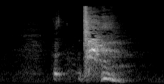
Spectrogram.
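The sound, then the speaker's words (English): A single person sneezes: a quick sharp intake of breath, then a loud explosive burst of noise that trails off within about half a second. No one talks. “You get a tickle and you got to sneeze, and then you won't sneeze.”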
